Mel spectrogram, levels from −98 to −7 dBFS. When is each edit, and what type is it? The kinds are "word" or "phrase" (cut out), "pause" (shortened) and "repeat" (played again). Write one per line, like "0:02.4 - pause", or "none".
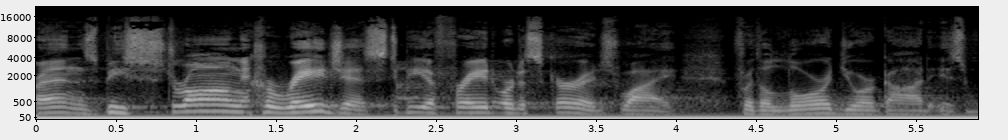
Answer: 0:01.3 - word
0:02.2 - word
